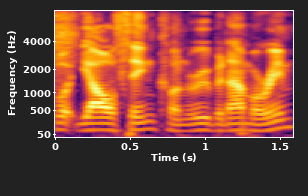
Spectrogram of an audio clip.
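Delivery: ordinary talk, nothing marked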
